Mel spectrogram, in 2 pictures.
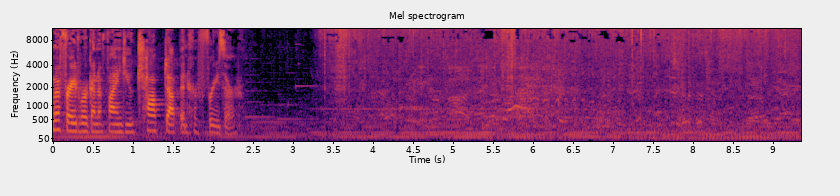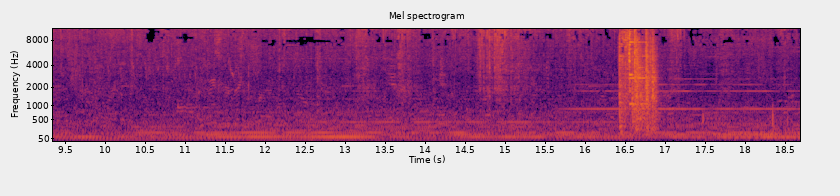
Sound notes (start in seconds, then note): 2.6 sizzling BBQ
